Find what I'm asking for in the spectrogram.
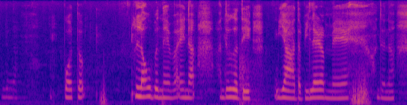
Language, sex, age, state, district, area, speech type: Manipuri, female, 30-45, Manipur, Thoubal, rural, spontaneous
